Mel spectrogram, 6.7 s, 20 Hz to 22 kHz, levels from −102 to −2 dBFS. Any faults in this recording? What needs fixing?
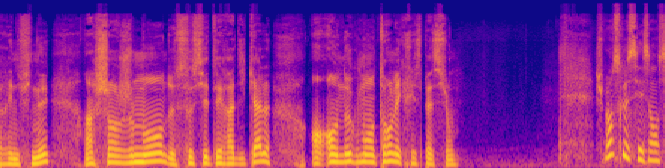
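I can't hear any technical fault anywhere in this speech recording. Nothing needs to be fixed.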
